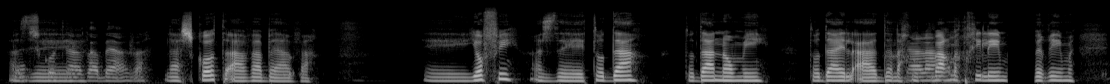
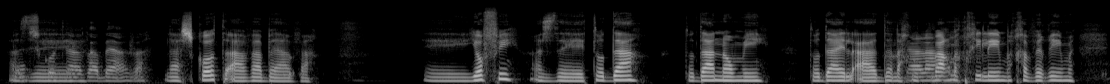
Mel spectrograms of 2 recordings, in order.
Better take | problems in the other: second | audio cutting out; at 10 s

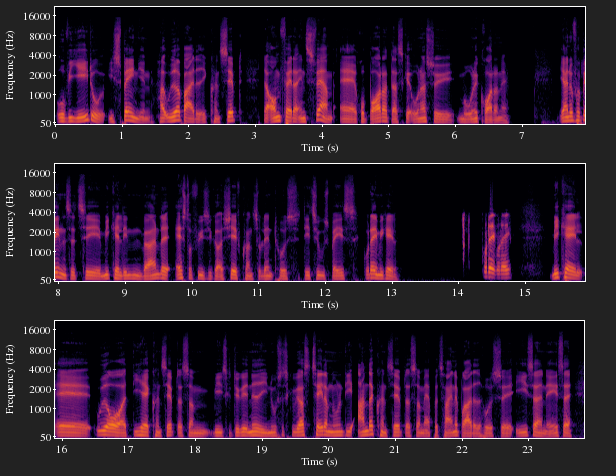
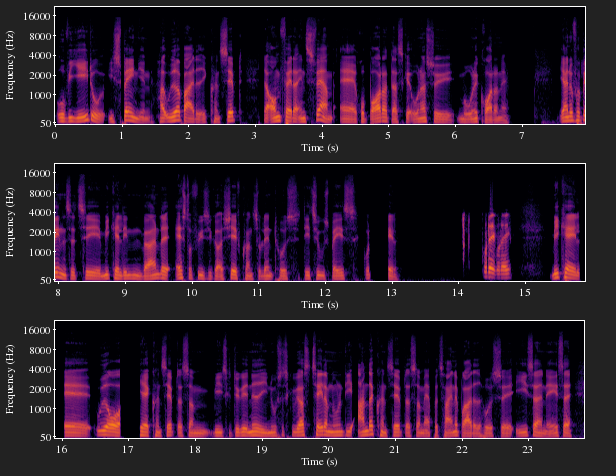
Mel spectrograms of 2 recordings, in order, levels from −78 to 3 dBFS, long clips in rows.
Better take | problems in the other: first | audio cutting out; at 13 s, at 16 s and at 17 s

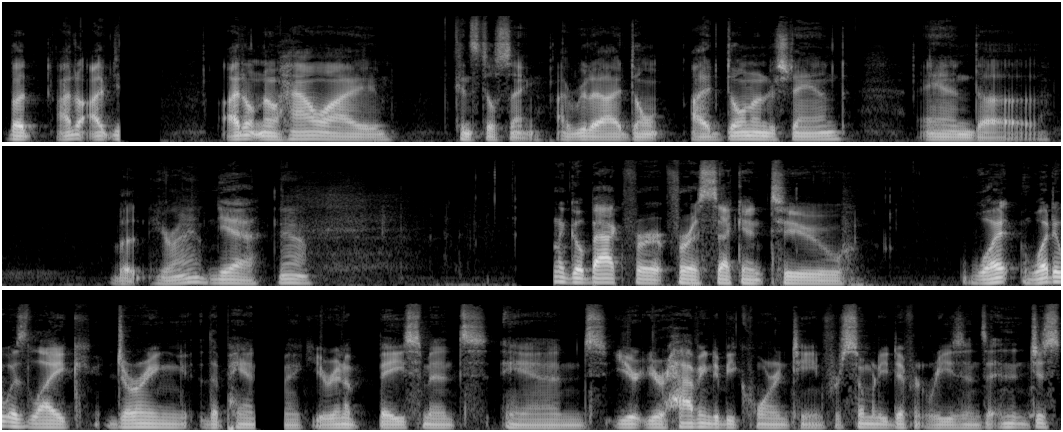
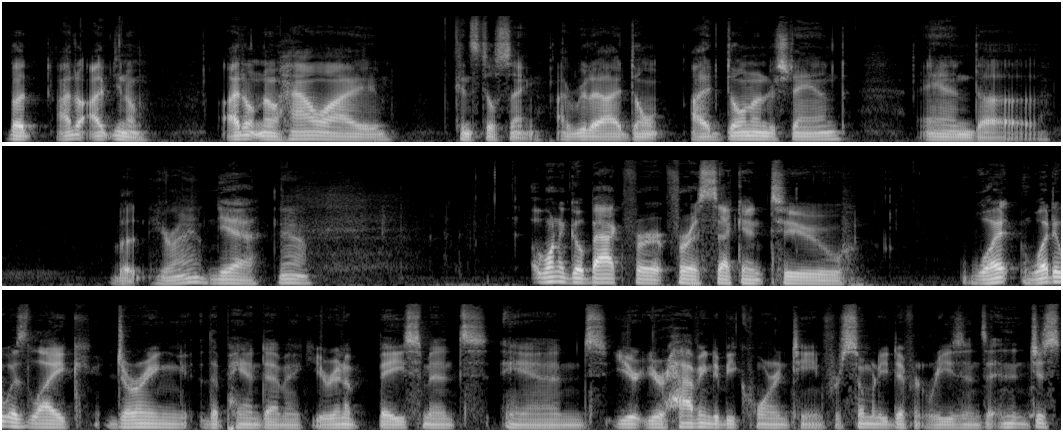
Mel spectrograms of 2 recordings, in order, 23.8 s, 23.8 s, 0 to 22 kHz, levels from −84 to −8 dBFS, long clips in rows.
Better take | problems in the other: second | audio cutting out; at 1 s, at 12 s and at 18 s

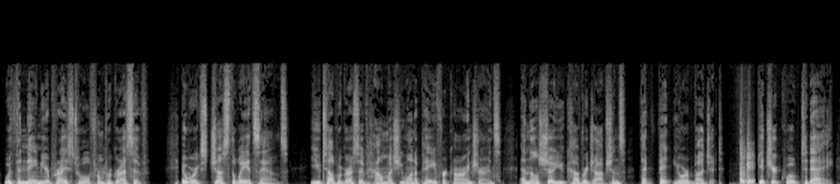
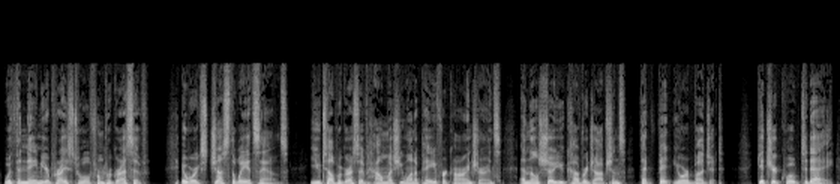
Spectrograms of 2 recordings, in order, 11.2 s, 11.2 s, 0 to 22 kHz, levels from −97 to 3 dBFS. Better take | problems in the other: second | footsteps; loud; at 10 s; peak 2 dB above the speech

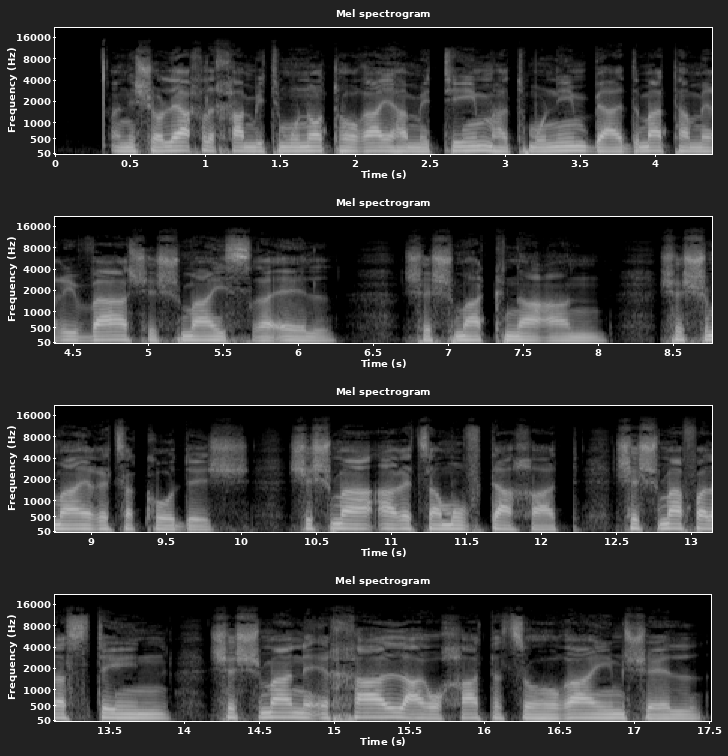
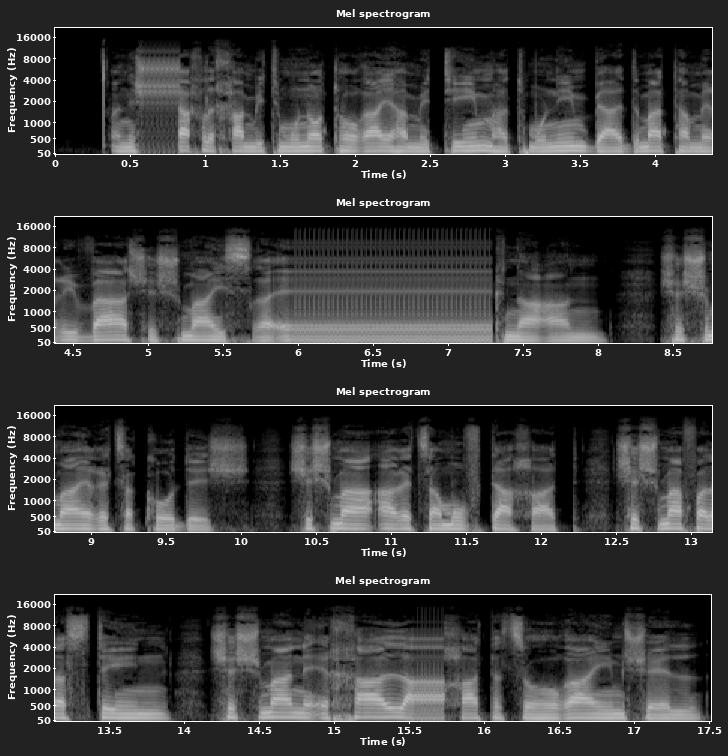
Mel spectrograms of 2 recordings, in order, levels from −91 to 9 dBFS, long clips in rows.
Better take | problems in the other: first | audio freezing; at 0.5 s, at 6 s for 1.5 s and at 16 s

